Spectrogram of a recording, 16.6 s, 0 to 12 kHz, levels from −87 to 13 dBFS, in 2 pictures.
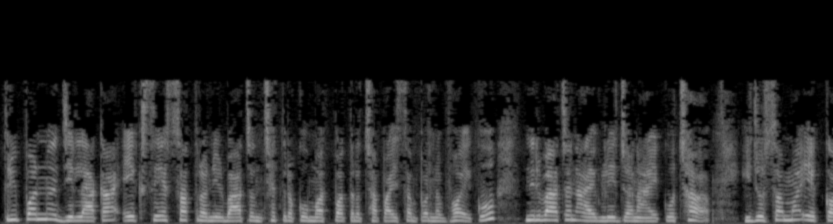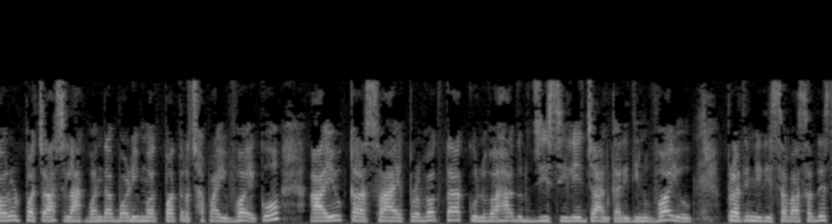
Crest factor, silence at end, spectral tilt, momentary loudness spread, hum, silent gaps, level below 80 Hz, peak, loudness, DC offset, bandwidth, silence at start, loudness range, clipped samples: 18 dB; 0 s; -4.5 dB/octave; 6 LU; none; none; -60 dBFS; -4 dBFS; -22 LUFS; under 0.1%; 8 kHz; 0.05 s; 2 LU; under 0.1%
